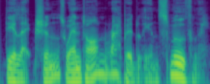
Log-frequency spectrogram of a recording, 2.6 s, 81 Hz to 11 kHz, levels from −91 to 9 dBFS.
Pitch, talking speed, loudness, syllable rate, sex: 105 Hz, 160 wpm, -18 LUFS, 4.9 syllables/s, male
